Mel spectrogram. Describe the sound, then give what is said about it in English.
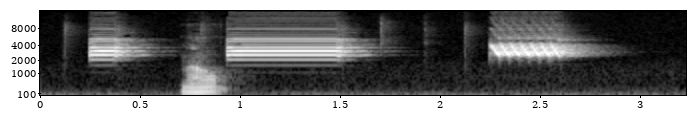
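A shrill, high-pitched whistle horn, set off with a horn switch at 10:30 in the morning in an apartment complex, blares in several bursts, the last one warbling rapidly, with a brief low voice-like sound between the first two blasts. “Oh, horn switch is here. Oh, it's a whistle?”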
